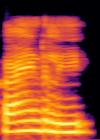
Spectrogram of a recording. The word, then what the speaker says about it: kindly: LY का उच्चारण हम क्या कर रहे हैं? ली, मतलब काइंडली।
